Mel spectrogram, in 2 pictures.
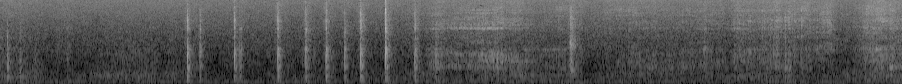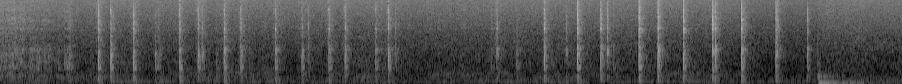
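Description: Long painted nails tap and scratch the front of a small, hollow, embossed cream cardboard Prada perfume box held upright. Bursts of a few dozen quick, dry, bright clicks that stop almost instantly alternate with soft scratchy rasping over a faint steady low hum. The clip ends with a dull low thump.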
